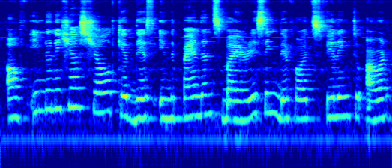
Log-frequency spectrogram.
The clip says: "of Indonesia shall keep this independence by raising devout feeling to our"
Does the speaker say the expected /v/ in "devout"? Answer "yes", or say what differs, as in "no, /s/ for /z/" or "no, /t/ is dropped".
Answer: no, /f/ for /v/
